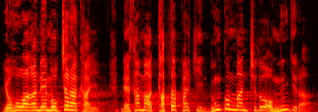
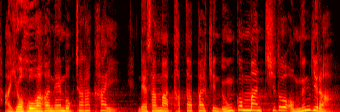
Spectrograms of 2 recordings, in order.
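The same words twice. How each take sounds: First: Louder, higher Gyeongsang dialect retake; stronger Gyeongsang dialect. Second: Loud, hearty Gyeongsang dialect reading. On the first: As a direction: push the Gyeongsang accent harder this time. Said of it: "다시 한번". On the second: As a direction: belt the psalm out in broad Gyeongsang speech. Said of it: "먼저 경상도 버전입니다". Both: Retold or imitated.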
